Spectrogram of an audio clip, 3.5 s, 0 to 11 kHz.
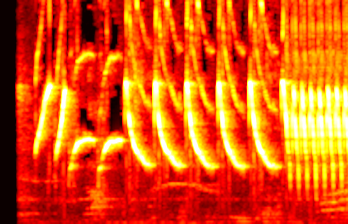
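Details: An F1 canary sings a run of high, clear notes that slide downward, about four a second, then breaks into a rapid, buzzy rolling trill.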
